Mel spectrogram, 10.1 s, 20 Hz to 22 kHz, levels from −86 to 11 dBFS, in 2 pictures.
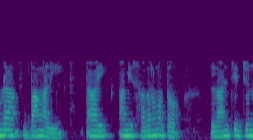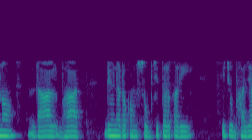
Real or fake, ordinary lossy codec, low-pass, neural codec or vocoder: real; none; 3.6 kHz; none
